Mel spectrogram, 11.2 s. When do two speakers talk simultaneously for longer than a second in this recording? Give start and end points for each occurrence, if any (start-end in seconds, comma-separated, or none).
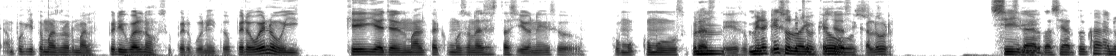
6.9-8.7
